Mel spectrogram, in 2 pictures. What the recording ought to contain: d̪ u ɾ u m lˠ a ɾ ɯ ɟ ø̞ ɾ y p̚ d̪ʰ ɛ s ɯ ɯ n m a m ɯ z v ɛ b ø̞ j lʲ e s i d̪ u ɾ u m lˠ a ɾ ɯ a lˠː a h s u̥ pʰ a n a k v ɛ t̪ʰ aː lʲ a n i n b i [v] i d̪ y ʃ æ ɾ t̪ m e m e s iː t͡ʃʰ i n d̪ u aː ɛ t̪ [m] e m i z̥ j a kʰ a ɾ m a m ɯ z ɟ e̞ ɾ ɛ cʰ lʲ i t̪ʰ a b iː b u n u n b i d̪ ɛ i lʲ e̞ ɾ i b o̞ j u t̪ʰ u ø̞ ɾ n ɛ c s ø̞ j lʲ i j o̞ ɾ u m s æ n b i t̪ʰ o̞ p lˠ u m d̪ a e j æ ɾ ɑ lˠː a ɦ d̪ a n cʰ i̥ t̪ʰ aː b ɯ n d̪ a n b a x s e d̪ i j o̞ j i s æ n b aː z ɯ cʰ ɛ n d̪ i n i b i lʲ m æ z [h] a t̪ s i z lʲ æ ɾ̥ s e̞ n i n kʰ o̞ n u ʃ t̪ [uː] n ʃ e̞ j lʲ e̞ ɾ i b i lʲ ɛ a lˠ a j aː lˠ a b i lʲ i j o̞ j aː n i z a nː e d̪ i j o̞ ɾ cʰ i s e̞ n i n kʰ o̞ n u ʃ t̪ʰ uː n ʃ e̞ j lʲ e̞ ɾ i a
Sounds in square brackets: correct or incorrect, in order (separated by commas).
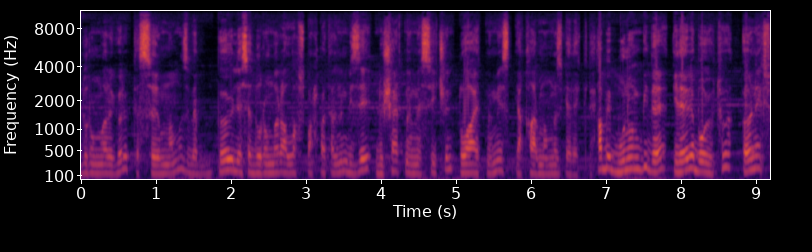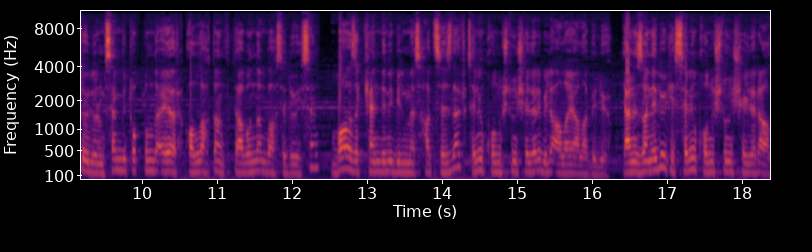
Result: incorrect, correct, correct, correct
